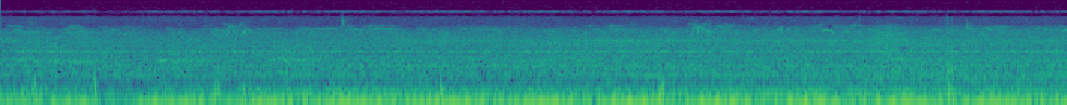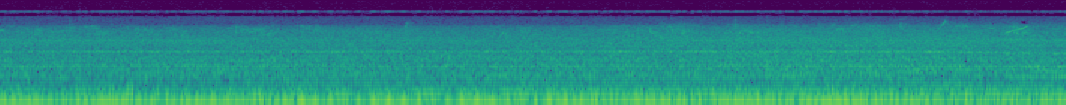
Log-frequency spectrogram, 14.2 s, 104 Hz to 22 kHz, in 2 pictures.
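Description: TasRail diesel locomotives 2054 and 2051 approaching with a coal train, their diesel engines running with a deep, pulsing hum that beats about twice a second.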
